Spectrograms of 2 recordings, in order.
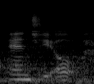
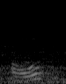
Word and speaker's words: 我: 想我 ngo 我. Sometimes we get lazy and we just say 我 like o sound instead of ngo 我 or o.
